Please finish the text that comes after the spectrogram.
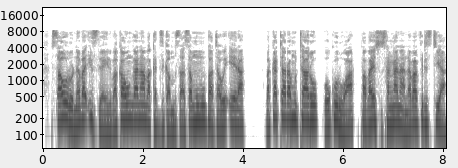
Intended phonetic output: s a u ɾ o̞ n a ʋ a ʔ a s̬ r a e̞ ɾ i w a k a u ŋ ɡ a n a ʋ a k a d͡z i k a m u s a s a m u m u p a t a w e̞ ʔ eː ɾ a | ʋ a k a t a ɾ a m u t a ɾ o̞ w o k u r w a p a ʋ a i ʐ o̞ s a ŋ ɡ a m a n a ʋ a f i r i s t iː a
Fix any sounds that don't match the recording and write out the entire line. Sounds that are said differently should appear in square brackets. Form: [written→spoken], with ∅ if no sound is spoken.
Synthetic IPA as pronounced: s a u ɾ o̞ n a ʋ a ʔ [a→i] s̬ r a e̞ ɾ i [w→ʋ] a k a u ŋ ɡ a n a ʋ a k a d͡z i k a m u s a s a m u m u p a t a w e̞ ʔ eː ɾ a | ʋ a k a t a ɾ a m u t a ɾ o̞ w o k u r w a p a ʋ a i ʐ o̞ s a ŋ ɡ a [m→n] a n a ʋ a f i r i s t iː a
